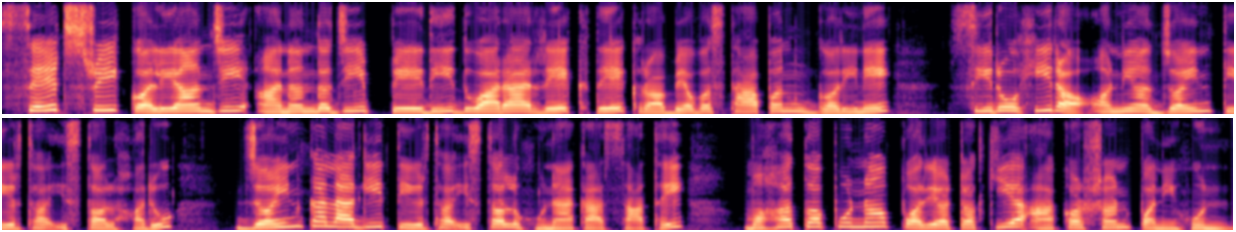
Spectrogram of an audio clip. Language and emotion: Nepali, neutral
